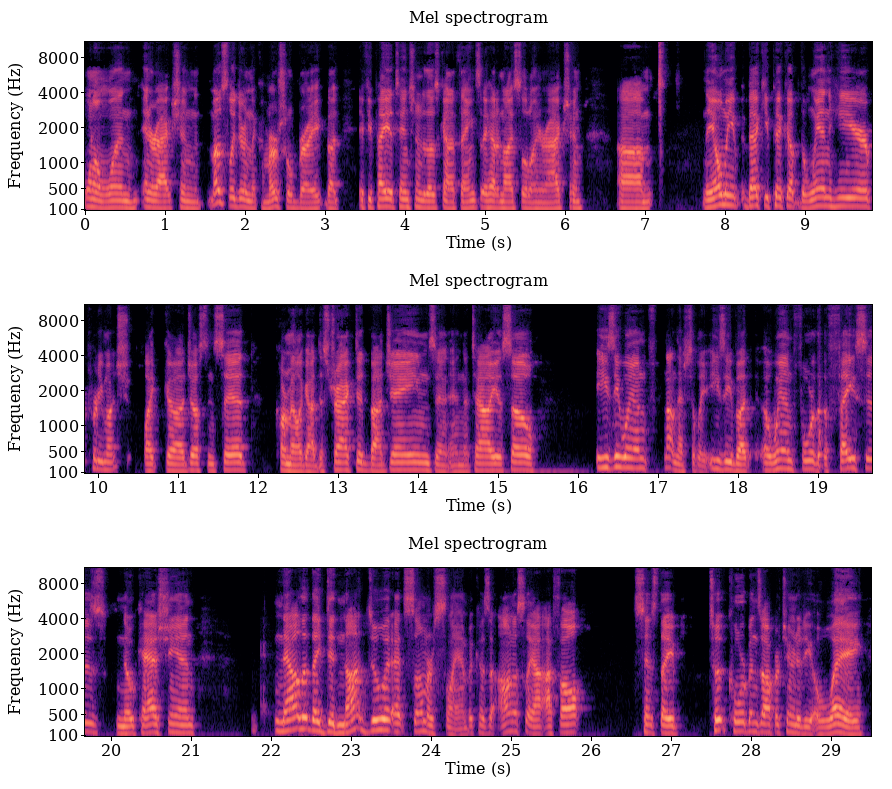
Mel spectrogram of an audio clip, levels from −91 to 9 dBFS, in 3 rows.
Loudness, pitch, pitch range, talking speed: -19 LUFS, 145 Hz, 125-160 Hz, 165 wpm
